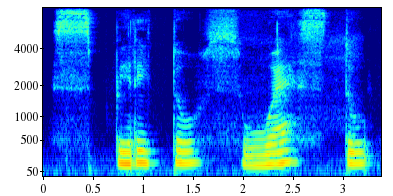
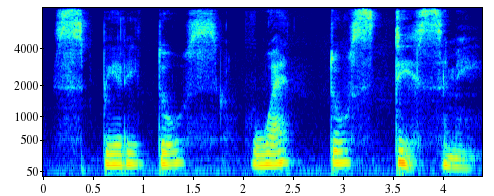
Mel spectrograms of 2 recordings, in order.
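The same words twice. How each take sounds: First: Spiritus vestu- cut off mid-word by the stumble; slip of the tongue. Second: Said in the usual way. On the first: Acted. Tutor fumbling the incantation. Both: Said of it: "Even I got that wrong".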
